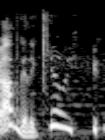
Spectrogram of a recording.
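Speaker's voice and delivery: very high cartoon-style character voice. Retelling saying a line to people in VR chat: Sonic the Hedgehog voice. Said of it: "in Sonic's voice".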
